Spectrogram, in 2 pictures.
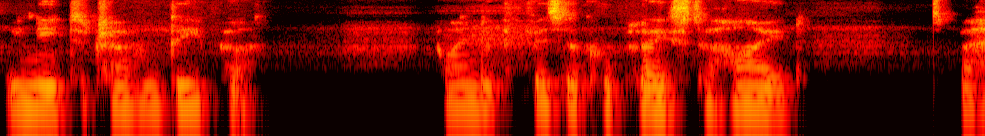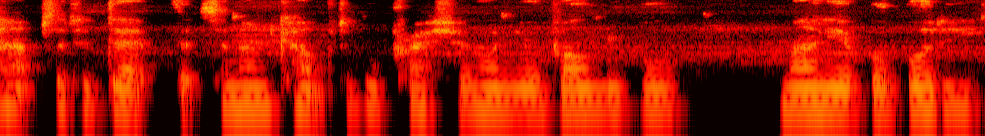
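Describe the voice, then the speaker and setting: A woman leads a guided meditation as scripted, poetic narration. Her pitch ranges very widely as she tells it deliberately and immersively. The recording has clear ambient noise around the voice. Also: monotone, a little mellow, rough recording. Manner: deliberate, immersive second-person storytelling. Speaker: meditation guide, multimedia artist.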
